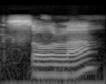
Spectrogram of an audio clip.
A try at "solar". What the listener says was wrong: E-R. Solar. No. E-R. Listen, guys, a lot of our words end with A-R, but we pronounce it E-R. Like, we don't say scholar, we say scholar. We don't say solar, we say solar,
